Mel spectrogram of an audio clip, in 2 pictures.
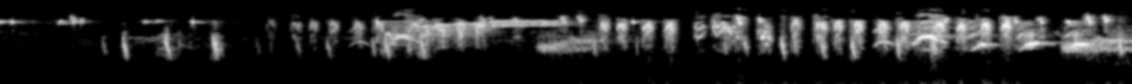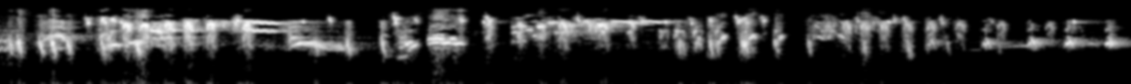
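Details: Song of a thrush played to lure thrushes for morning hunting, a long run of fast, scratchy, high-pitched twittering and chattering notes, busy and continuous, with brief whistled phrases near the end.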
